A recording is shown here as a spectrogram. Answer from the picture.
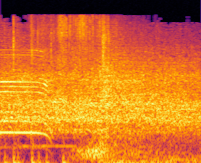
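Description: Intro jingle: music with a heavy low beat and a cheering crowd mixed in, a held tone cutting off about half a second in, the whole mix fading toward the end.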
